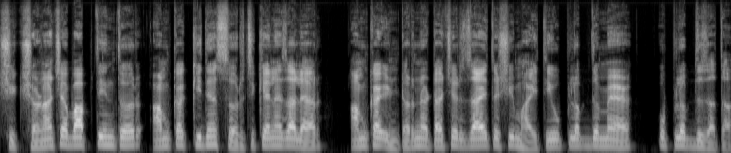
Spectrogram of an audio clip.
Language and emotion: Goan Konkani, neutral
